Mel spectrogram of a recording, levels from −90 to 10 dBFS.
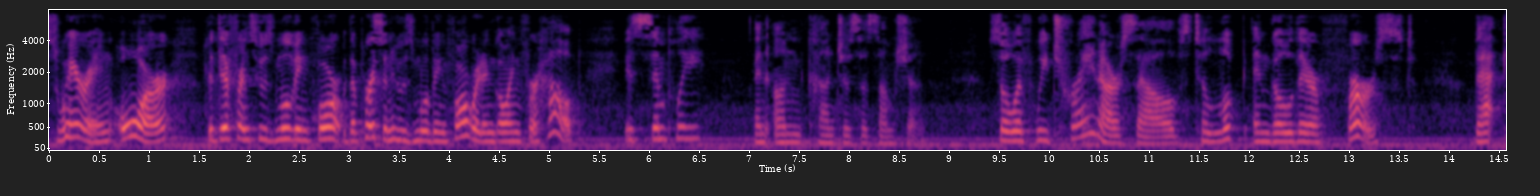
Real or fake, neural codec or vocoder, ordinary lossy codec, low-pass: fake; codec, 24 kHz, 6 kbps, HILCodec; MP3, 32 kbps; 7.2 kHz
